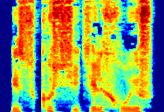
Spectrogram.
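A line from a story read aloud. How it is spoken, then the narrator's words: Muttering. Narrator (Russian): пробормотала Ника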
